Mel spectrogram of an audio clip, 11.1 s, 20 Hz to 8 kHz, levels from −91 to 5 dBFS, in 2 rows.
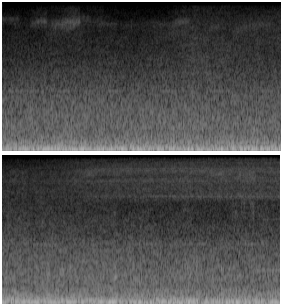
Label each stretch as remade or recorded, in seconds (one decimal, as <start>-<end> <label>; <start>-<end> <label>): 0.0-5.8 recorded; 5.8-8.0 remade; 8.0-11.1 recorded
